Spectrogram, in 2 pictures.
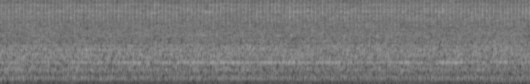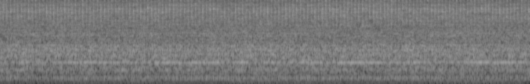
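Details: Allen Hover mower with Honda engine after carburetor work, tied down: even, steady buzz with no stumbling, surging or knocking; runs cleanly and healthy.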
